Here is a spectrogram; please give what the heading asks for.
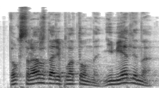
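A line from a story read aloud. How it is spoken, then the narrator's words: Shout while leaving. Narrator (Russian): Уже уходя, крикнул Сеич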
